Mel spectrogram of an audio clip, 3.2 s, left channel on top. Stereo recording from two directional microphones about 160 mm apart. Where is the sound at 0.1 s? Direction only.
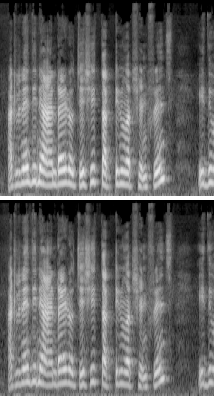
30° left (ahead or behind).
